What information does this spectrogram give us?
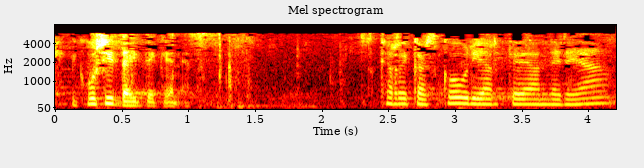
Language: Basque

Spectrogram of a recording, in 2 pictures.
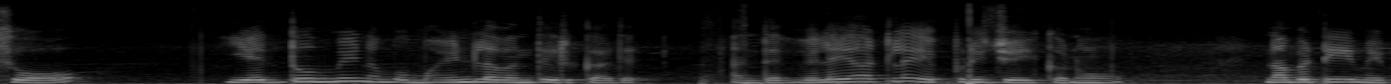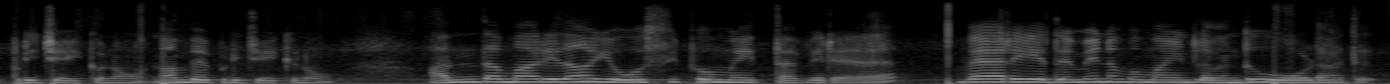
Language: Tamil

